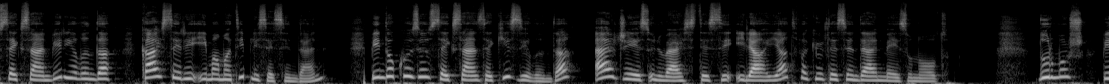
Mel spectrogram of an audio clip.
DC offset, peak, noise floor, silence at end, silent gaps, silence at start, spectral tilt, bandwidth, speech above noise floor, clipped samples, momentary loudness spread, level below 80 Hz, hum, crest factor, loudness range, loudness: under 0.1%; -10 dBFS; -53 dBFS; 0 s; none; 0 s; -4.5 dB/octave; over 20 kHz; 26 dB; under 0.1%; 9 LU; -50 dBFS; none; 18 dB; 2 LU; -27 LUFS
